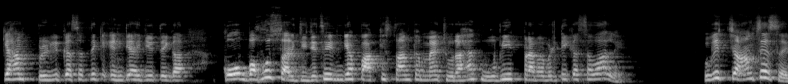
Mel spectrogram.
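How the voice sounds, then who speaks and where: A man's voice: high voice, fairly bright tone. A man with an Indian accent teaching maths informally to school students online, repeating phrases, coaxing attention and often checking understanding with questions. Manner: addresses listeners familiarly, coaxing attention.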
